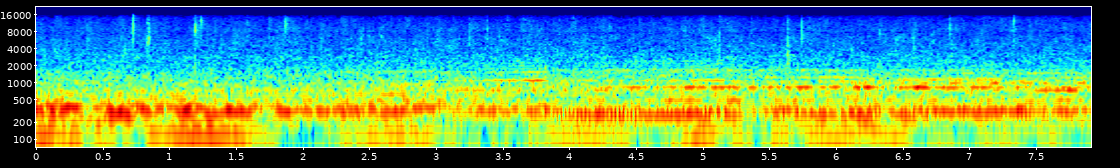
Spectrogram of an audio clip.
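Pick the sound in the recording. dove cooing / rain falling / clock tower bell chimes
rain falling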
